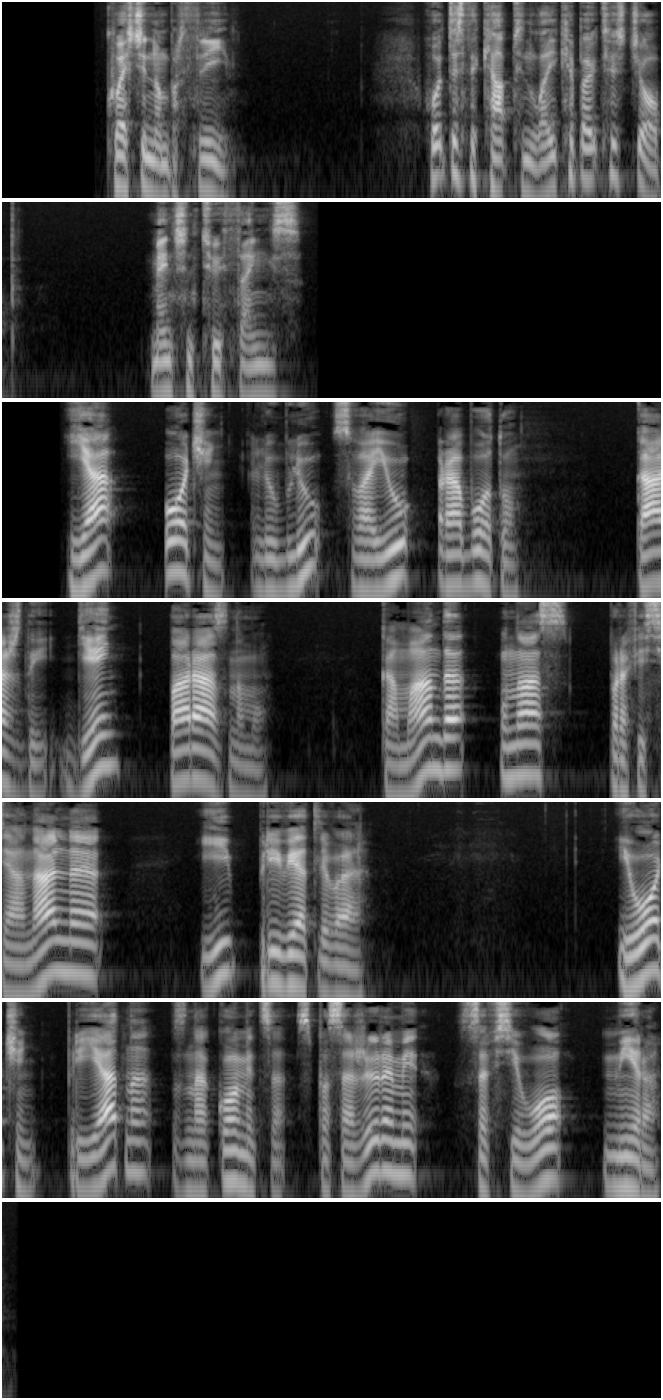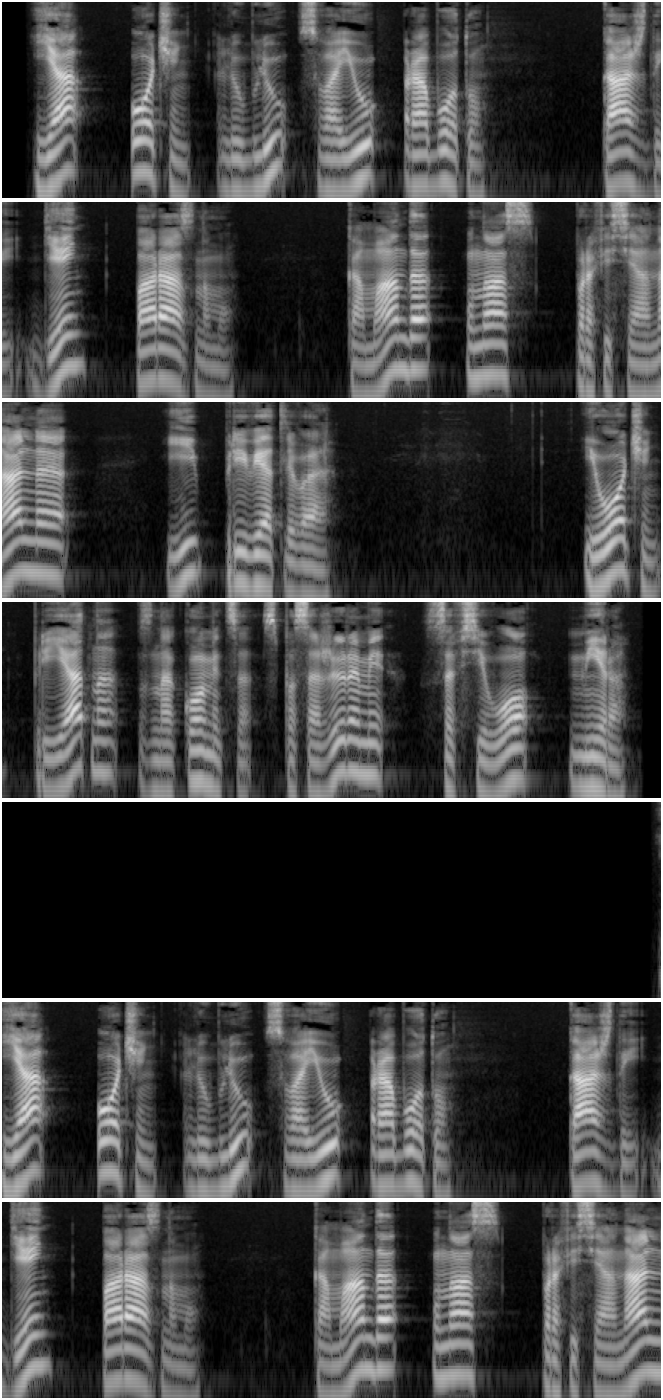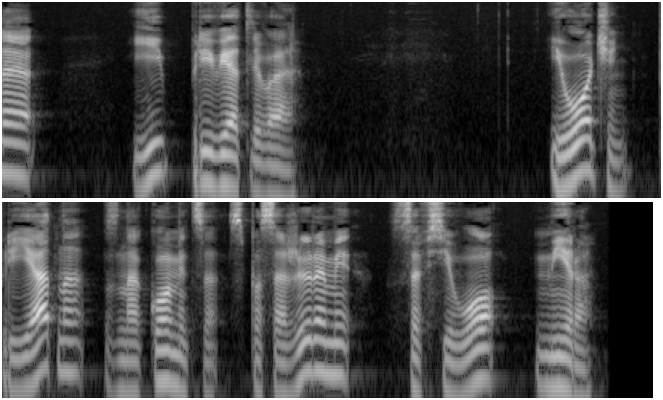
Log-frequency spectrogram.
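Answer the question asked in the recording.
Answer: Every day is different; the crew is professional and friendly; meeting passengers from all over the world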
